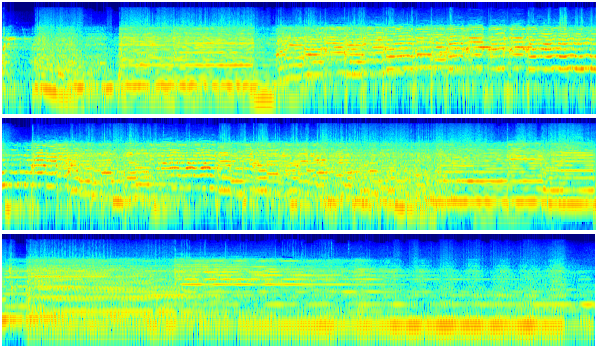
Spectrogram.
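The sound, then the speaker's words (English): Electric guitar played through Tweed Twin amplifiers with a little delay, loud and slightly gritty, picking a flowing melodic line of ringing notes that smear into one another before settling into long sustained tones near the end. “these are just Tweed twins. So this is the sound with the Tweed twins and a little bit of delay.”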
